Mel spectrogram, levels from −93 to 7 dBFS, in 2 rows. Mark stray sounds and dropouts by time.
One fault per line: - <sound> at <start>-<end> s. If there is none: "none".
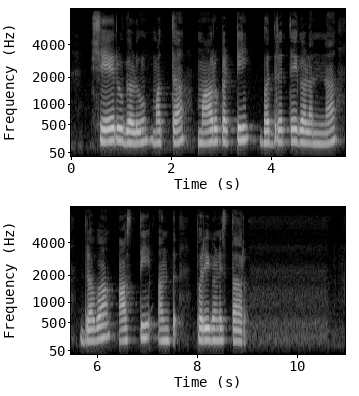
none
